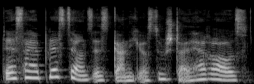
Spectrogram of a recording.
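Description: A woman's voice: a little high, animated, normal speed, slightly rough. A woman voicing a group of pigs grumbling about being kept inside.

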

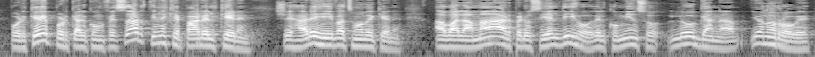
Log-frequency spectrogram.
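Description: A man teaching a Talmud class, reading the Aramaic text aloud and then explaining it, growing louder and higher when he argues a point.

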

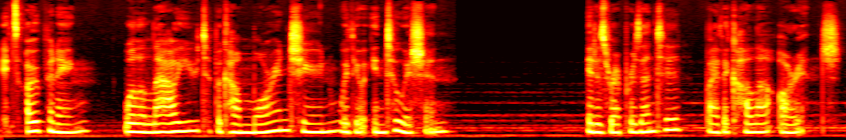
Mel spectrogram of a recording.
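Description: A woman with a soft, breathy voice gently and slowly guiding a meditation in soothing, encouraging scripted narration. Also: a little high, flat delivery. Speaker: guided meditation host.

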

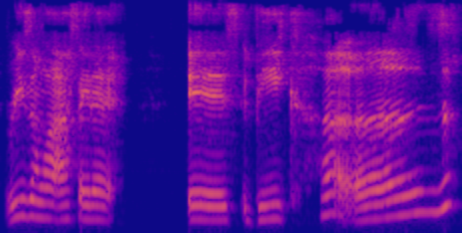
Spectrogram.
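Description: A woman's voice: on the low side, expressive, extremely slow, a little mellow. Blunt, sassy woman ranting advice. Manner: blunt, sassy, heavy swearing. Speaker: advice vlogger. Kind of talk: casual profane advice rant. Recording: dull lo-fi recording.

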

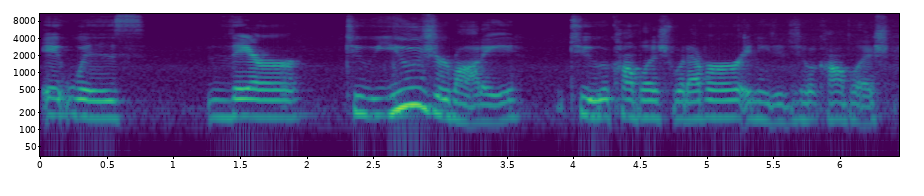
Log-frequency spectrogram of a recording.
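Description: A woman telling a story in casual chat, animated and swearing freely. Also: sits low, measured pace, a little hiss or hum.

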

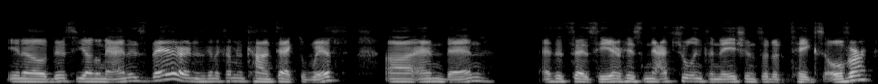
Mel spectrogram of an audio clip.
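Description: A man's voice: mid-range voice, normal speed, sharp tone, no room sound. A man in his thirties, a rabbi leading a Torah study, talking in a loose, conversational way with lots of "you know" and restarts. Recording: slightly muffled lo-fi audio.

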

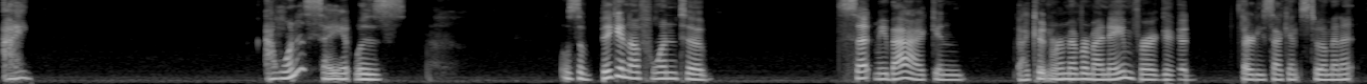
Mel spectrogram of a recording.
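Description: A woman in her thirties answers candid questions in a giggly, slightly nervous way and pauses to collect herself. Her voice sits in a middle range and sounds close and dry, with no room around it. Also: medium pitch, steady tone, a little mellow, dry recording. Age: 30s. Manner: giggly, a bit nervous, hesitant. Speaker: interview guest. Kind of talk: candid conversation.

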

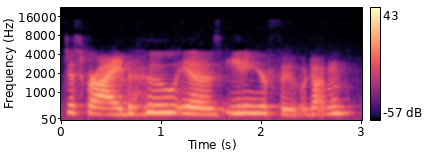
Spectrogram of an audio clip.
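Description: A woman's voice: fairly high pitch, fairly even intonation, slow pace. A woman hosting a casual educational podcast in a chatty, informal way, addressing listeners directly, recorded through headphones used as a mic. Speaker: podcast host. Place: room in a rental house. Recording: thin phone-like sound from headphone mic.

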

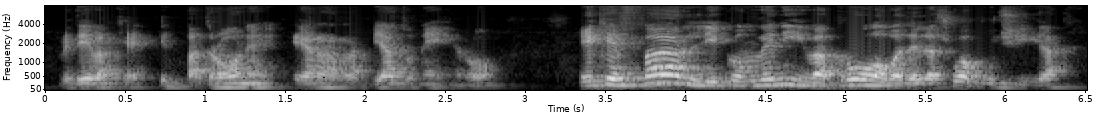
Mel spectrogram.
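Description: A man teaches a classic story, reading a passage of old prose and then explaining it in plain modern speech. His voice moves up and down with a lot of life and he often tags his sentences with a questioning "no?". The recording sounds roomy, with a noticeable echo. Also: medium pitch. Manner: reads old text then restates it in everyday words, often adds "no?". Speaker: literature teacher. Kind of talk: reading and paraphrasing a classic tale for a lesson.

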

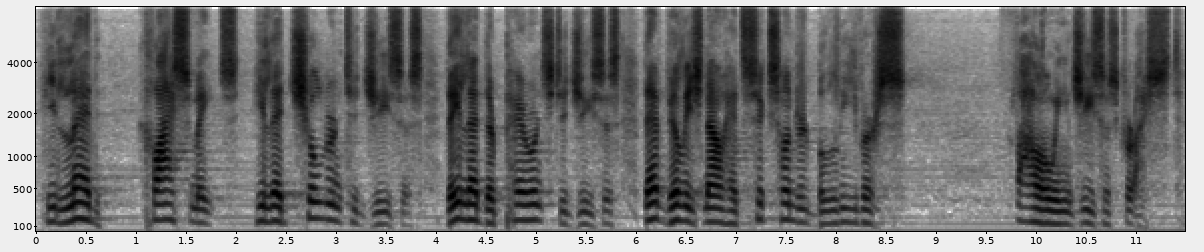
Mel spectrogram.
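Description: A man preaching a sermon, telling a long story with dramatic swings between loud fervent peaks and quiet passages, often repeating words as he restarts. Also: mid-range voice, takes it slowly. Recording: long hall reverb.

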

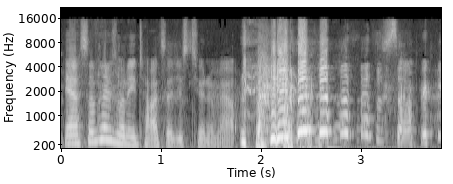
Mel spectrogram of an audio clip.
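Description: A woman's voice: mid-range voice, wildly swooping pitch, normal speed, vocal fry, very noisy. A young woman hosting a casual radio chat, chatty and laughing often. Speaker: host.

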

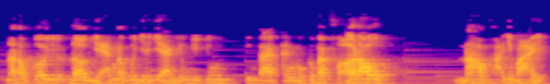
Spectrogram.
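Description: A man's voice: on the high side, fairly quick, highs cut off, faint music behind. Man giving a chatty lecture. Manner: asks rhetorical questions and checks in with listeners. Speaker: podcast host teaching e-commerce. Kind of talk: informal spoken lecture.

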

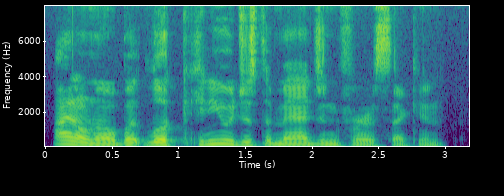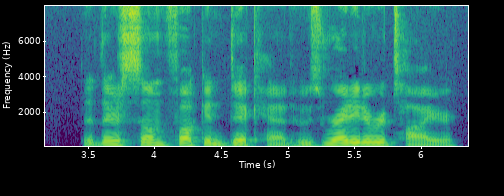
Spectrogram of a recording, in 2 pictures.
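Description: A man's voice: lowish voice, big pitch swings, normal speed, mellow. A young man chatting on a podcast, swearing and spinning comic made-up scenarios. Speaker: podcast co-host. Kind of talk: casual profane chat.

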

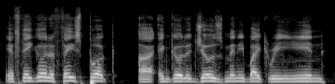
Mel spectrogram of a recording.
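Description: A man's voice: medium pitch, fairly even intonation, brisk, mellow, no echo, clean studio sound. Rambling older man hosting a podcast. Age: 60s. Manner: rambling storyteller, swears freely, acts out quotes. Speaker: podcast host. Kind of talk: casual podcast chat.

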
